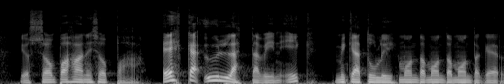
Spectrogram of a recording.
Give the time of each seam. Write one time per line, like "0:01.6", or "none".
0:04.0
